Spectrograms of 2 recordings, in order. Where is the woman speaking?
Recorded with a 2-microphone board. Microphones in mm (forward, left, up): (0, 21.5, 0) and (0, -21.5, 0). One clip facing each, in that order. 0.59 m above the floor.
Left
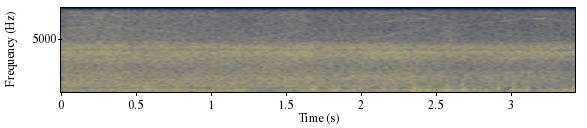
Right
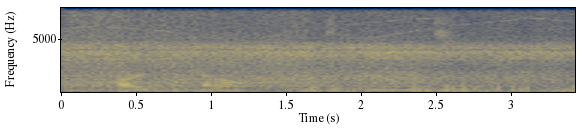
60° right (ahead or behind), 2.5 m; by 3.4 s 75° right (ahead or behind), 7 m.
